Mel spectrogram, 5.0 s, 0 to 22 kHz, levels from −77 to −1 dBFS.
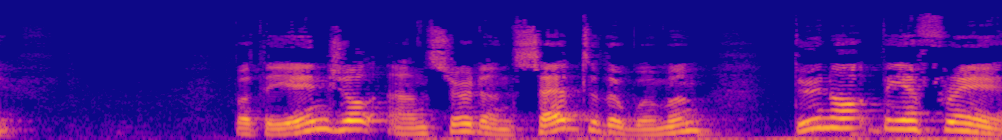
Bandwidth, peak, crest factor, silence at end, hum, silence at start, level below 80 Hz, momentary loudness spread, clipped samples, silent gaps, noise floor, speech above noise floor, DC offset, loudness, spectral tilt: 15 kHz; -4 dBFS; 18 dB; 0 s; none; 0 s; -44 dBFS; 9 LU; under 0.1%; none; -59 dBFS; 39 dB; under 0.1%; -21 LUFS; -5.5 dB/octave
